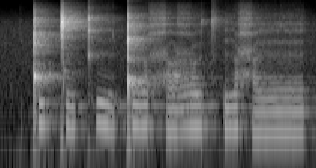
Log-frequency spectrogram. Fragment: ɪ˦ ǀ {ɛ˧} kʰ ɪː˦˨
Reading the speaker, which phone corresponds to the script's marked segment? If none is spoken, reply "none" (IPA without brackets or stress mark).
ɪ˧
